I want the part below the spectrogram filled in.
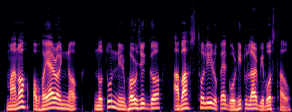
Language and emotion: Assamese, neutral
